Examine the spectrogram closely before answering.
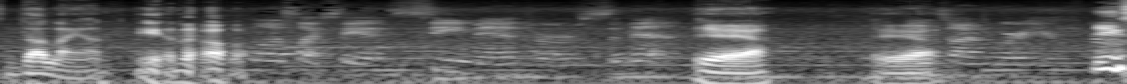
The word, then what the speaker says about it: DeLand: that they'll call here deland they'll call it d land and it's like no no it's it's the land you know yeah yeah you say it how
